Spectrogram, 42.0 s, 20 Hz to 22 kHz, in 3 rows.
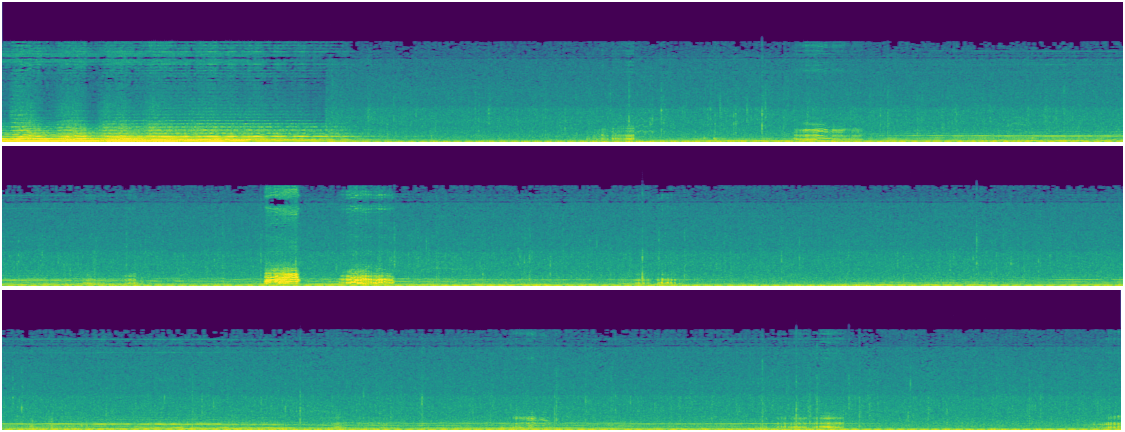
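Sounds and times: pulsing low drone: 0:00.0 - 0:42.0
slow ambient music: 0:00.0 - 0:42.0
wavering animal calls: 0:07.3 - 0:09.2, 0:09.8 - 0:11.4, 0:13.8 - 0:16.0, 0:17.1 - 0:19.5, 0:21.6 - 0:22.6, 0:29.7 - 0:38.8, 0:41.6 - 0:42.0.

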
